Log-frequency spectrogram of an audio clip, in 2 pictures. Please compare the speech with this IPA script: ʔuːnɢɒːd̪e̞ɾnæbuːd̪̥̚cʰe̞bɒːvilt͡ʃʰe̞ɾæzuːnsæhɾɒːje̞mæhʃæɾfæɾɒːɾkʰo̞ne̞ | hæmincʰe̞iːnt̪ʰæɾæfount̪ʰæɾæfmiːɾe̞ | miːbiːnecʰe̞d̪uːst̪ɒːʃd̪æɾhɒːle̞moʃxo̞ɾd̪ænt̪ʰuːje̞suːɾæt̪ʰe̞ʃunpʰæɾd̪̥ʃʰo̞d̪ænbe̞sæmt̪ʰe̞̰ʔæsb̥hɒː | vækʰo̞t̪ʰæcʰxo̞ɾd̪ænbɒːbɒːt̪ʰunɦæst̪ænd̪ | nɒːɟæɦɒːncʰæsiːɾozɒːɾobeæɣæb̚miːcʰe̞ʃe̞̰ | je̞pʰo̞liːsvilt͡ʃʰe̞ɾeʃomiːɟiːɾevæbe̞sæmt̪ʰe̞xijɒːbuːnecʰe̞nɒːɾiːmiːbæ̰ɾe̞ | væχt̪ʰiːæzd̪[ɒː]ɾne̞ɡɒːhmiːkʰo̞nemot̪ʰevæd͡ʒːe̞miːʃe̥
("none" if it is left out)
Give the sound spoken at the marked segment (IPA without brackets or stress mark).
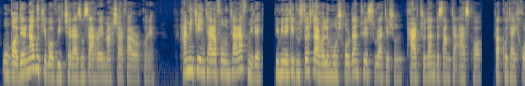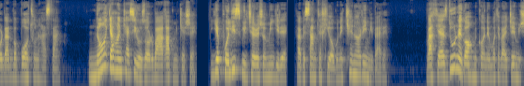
uː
